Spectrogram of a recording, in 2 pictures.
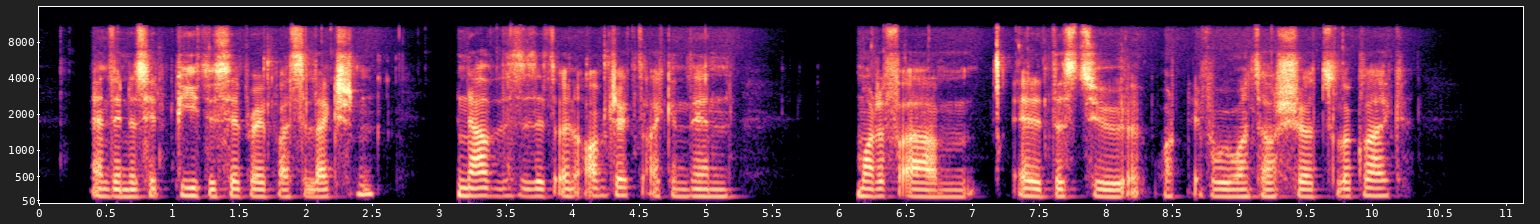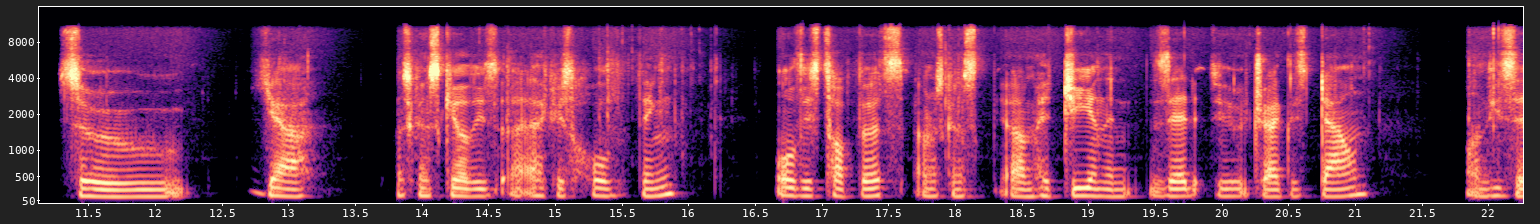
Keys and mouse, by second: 1.0 p, 2.0 Tab, 4.1 Tab, 4.7-6.6 typing, 7.7 z, 8.1 g, 10.3 z, 10.7 z, 11.7 z, 13.9 g, 14.8 ctrl+z, 15.6 ctrl+z, 18.0 g, 21.5 a.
